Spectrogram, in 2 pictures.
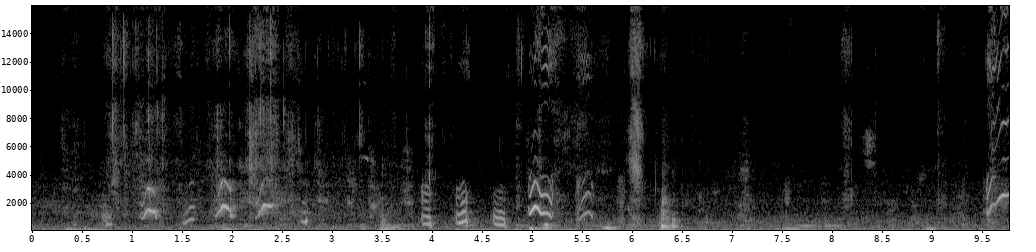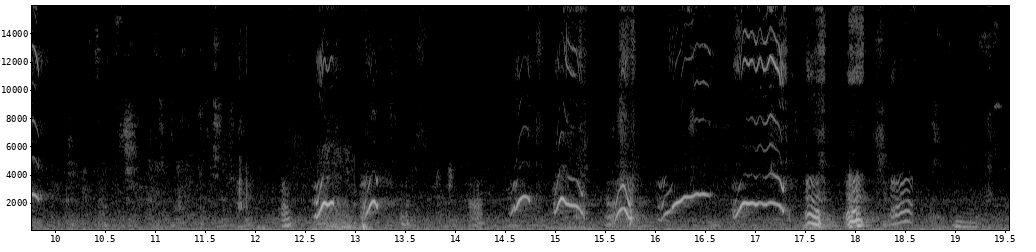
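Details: Newborn Mame Shiba puppies in Isa, Kagoshima, Japan, said to be dreaming, make scattered thin whimpers and squeaks, short arched peeps clustering near the end, with low rustling and handling noises in a quiet room.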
